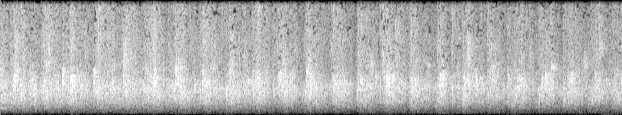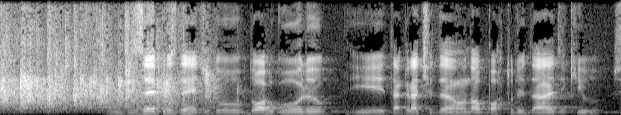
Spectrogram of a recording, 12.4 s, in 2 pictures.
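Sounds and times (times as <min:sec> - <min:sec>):
loud audience applause: 0:00.0 - 0:08.5
speech: 0:07.6 - 0:12.4.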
